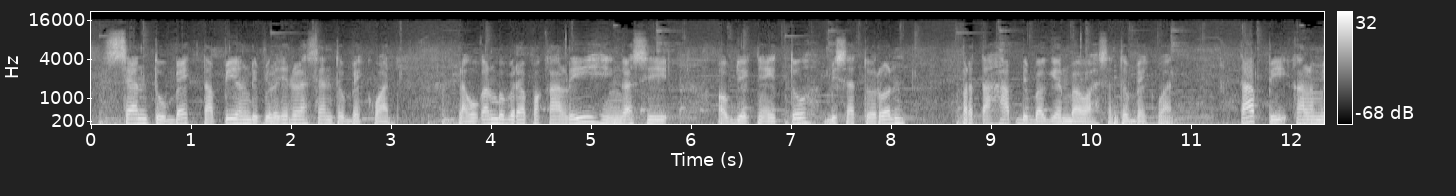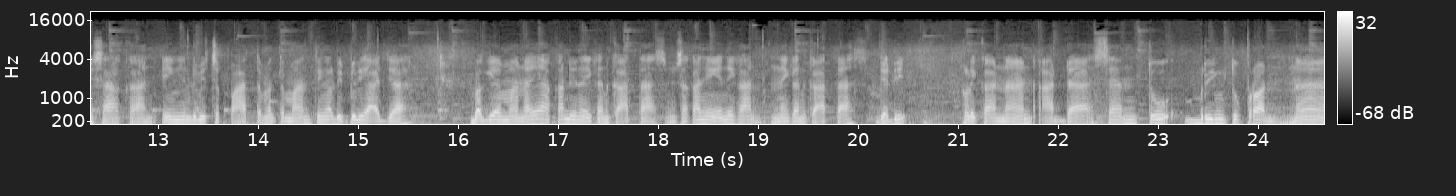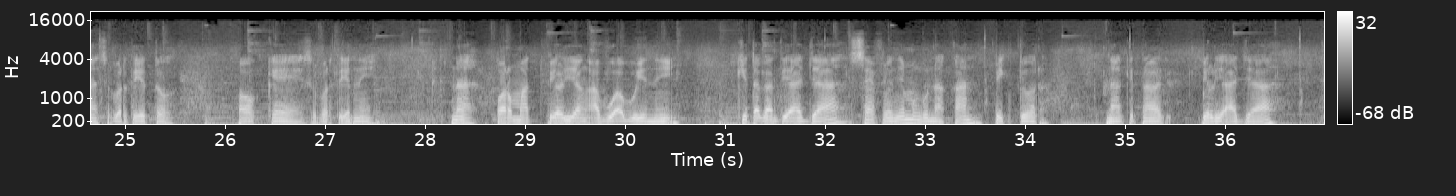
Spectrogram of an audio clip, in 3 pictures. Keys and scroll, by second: 5.9 ctrl+z, 16.6 ctrl+z, 20.2 ctrl+z.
